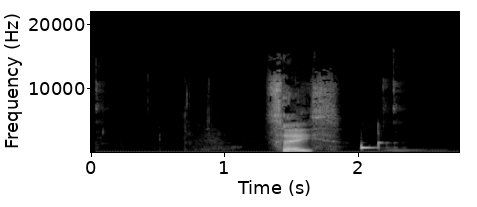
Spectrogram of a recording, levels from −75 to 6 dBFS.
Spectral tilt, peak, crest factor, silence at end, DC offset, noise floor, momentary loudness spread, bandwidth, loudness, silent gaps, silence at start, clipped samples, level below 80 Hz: -2.5 dB/octave; -2 dBFS; 26 dB; 0.45 s; under 0.1%; -58 dBFS; 12 LU; 16 kHz; -22 LUFS; none; 1.3 s; under 0.1%; -58 dBFS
